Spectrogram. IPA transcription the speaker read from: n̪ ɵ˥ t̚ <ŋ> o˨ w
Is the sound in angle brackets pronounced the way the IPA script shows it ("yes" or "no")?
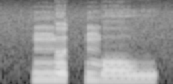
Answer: no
